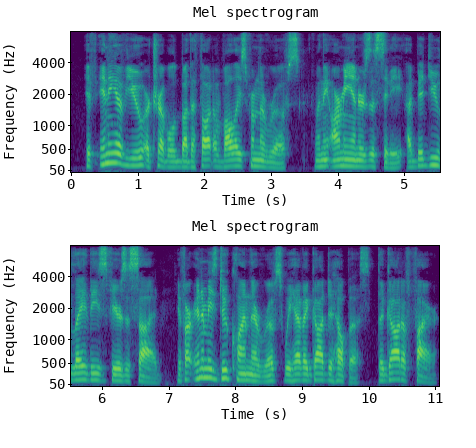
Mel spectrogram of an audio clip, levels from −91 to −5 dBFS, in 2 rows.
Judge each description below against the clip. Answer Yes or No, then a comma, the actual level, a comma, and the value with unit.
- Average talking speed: No, fast, 245 wpm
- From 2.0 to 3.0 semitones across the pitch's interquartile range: Yes, average, 2.7 semitones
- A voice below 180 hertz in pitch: Yes, low, 135 Hz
